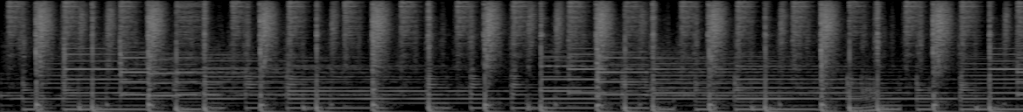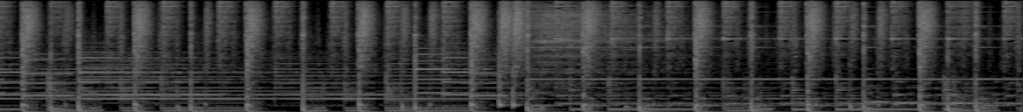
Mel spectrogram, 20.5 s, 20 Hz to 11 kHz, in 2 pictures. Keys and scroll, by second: 4.2-5.8 typing, 9.1-10.6 typing, 13.6-14.3 typing.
